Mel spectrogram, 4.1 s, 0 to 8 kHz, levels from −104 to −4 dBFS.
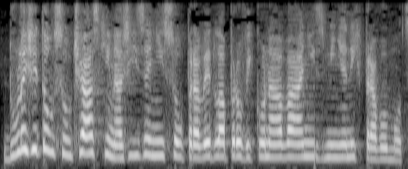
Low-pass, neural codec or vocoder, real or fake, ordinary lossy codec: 7.2 kHz; none; real; none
